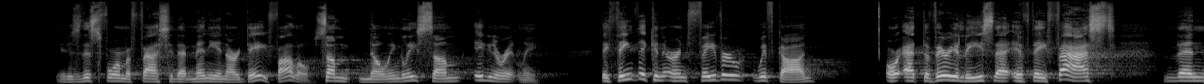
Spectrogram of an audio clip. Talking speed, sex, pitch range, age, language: 170 wpm, male, 135-185 Hz, 40-59, English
